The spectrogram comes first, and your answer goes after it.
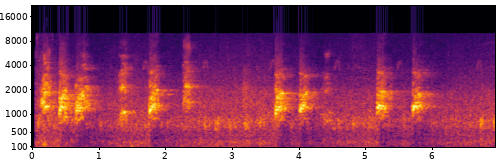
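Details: Domestic dog barking up a storm while six puppies chase their mother in circles; sharp, loud barks come in quick irregular bursts, about ten in seven seconds, over a quiet indoor background.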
